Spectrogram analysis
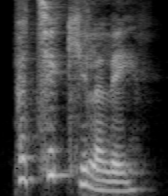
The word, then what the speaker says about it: particularly: another word particularly particularly five syllables big word particularly particularly per not par party particularly but no i think it's going to always be a schwa particularly particularly go with a schwa particularly particularly lovely get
